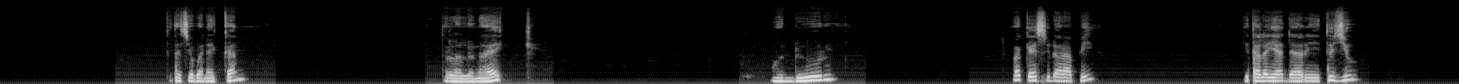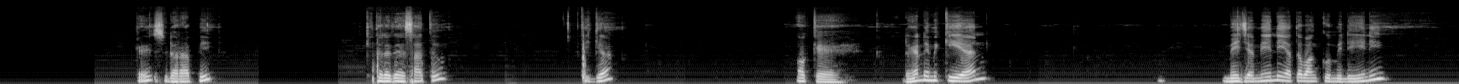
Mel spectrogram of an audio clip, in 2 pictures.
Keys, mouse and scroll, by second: 0.0 click, 0.2 click, 0.6 middle click, 1.0 click, 1.9 click, 3.6-4.7 middle drag, 5.5 click, 6.2 click, 6.7 middle click, 7.8 click, 8.3 click, 8.8 middle click, 9.0 click, 9.2 middle click, 9.5 click, 9.7-11.1 middle drag, 11.2-12.0 scroll down 5, 13.8 KP_7, 15.3-16.4 middle drag, 16.6 scroll down 1, 16.7-17.2 scroll down 1, 17.3 click, 17.4 scroll down 3, 17.6 click, 17.8 scroll up 1, 17.9 scroll down 1, 18.9 KP_1, 21.0 KP_3, 21.9 KP_1, 22.1-22.4 scroll down 2, 22.4-25.8 middle drag, 26.4-27.2 scroll up 2, 27.4-28.1 scroll up 2, 28.1-28.8 scroll down 2, 28.8-29.1 middle drag.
